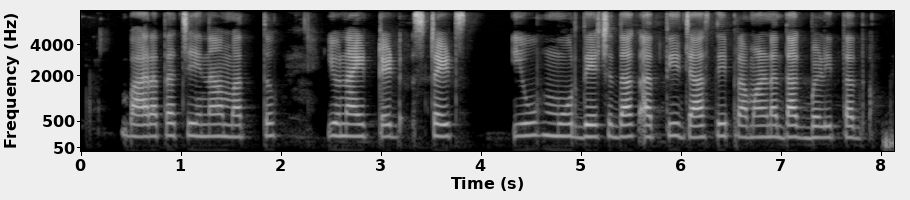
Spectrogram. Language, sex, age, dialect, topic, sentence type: Kannada, female, 18-24, Northeastern, agriculture, statement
